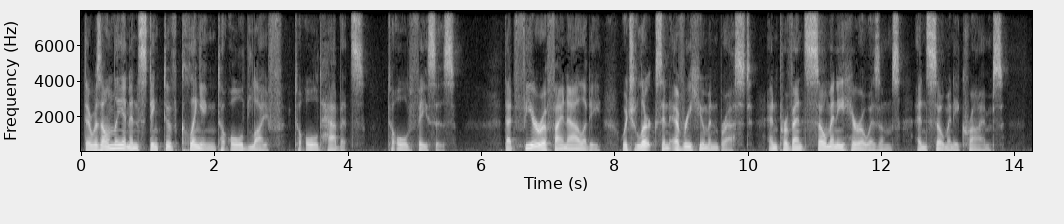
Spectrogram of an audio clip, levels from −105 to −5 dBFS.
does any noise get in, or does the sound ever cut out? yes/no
no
